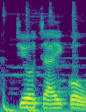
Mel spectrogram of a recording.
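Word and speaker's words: 九寨沟: মায়াময় উপত্যকা থাকতে পারে পুরো পৃথিবীর কাছে এই উপত্যকা জিও জাইগো ভ্যালি নামে পরিচিতি পেলেও প্রকৃত চীনা উচ্চারণে এর নাম জিও চাইকো ভ্যালি ভ্যালি রথগুলো সমুদ্রপৃষ্ঠ থেকে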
